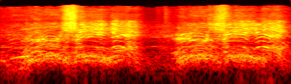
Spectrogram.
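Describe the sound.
A large crowd of protesters at an anti-government demonstration in Moldova shouts loudly in unison, two long chanted bursts separated by a brief, quieter lull.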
